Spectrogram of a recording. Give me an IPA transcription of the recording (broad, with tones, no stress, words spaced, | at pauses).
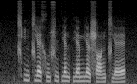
t͡ɕʰi˥˧ŋt͡ɕjɛ˥˩ xu˧˥ɕy˧nt̪jɛ˥˩n t̪jɛ˥mjɛ˥˩ ʂɑ˧˥ŋt͡ɕjɛ˧˥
